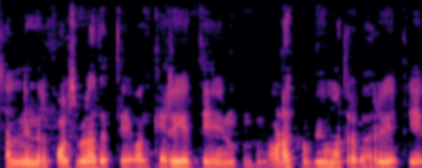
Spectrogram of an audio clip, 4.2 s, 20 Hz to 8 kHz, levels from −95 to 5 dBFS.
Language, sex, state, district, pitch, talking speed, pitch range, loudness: Kannada, male, Karnataka, Dharwad, 125 Hz, 140 wpm, 120-130 Hz, -20 LUFS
